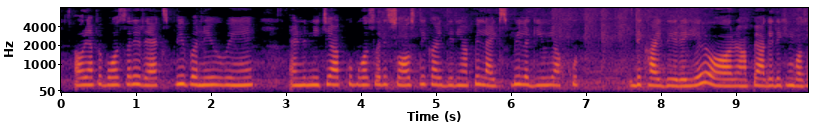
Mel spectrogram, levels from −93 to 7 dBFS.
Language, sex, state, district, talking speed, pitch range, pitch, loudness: Hindi, female, Uttar Pradesh, Varanasi, 245 wpm, 245-275 Hz, 260 Hz, -28 LUFS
